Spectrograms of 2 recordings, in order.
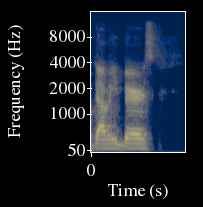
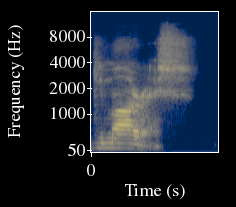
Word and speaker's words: Guimarães: I've been calling him Bruno Gummy Bears. Bruno Guimarães. – I think it's closer to Bruno Guimarães. – Yes. – That's wrong as well, but it's closer than gummy bears, if nothing else.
